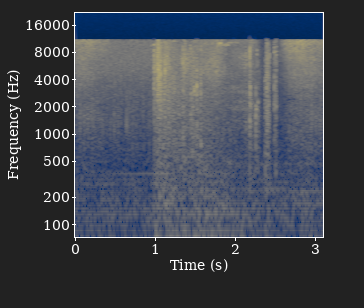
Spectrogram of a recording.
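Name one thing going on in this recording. An arrow is loosed from a bow with a sharp snap.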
